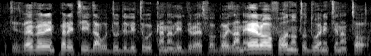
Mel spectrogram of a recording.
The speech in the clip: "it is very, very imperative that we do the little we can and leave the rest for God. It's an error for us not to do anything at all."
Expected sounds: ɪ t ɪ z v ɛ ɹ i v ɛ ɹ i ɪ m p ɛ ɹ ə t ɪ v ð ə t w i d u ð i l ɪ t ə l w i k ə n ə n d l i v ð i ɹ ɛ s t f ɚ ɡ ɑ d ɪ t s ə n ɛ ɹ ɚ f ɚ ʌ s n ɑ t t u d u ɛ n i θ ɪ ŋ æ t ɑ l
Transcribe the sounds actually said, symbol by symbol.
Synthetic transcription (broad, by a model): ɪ t ɪ z v ɛ ɹ i v ɛ ɹ i ɪ m p ɛ ɹ ə t ɪ v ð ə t w i d u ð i l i t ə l w i k ə n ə n l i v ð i ɹ ɛ s t f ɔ ɡ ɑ ɪ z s ə n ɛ ɹ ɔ f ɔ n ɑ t t u d u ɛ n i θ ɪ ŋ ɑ t ɑ l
